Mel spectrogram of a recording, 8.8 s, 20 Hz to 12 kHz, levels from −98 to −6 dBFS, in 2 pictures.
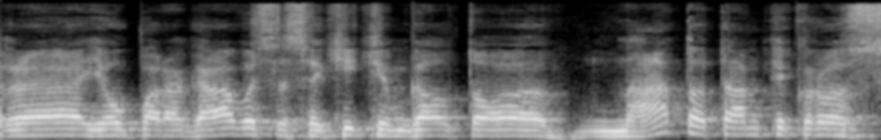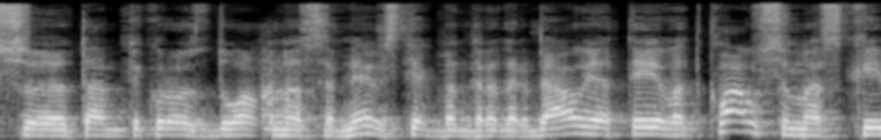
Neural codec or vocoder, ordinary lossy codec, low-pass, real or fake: codec, 44.1 kHz, 7.8 kbps, Pupu-Codec; AAC, 32 kbps; 10.8 kHz; fake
